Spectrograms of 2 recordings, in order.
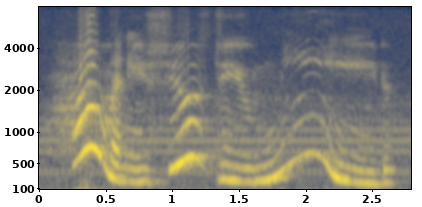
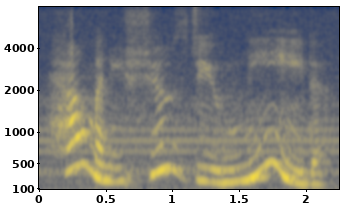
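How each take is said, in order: No difference in how they are said.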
